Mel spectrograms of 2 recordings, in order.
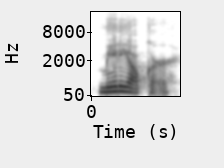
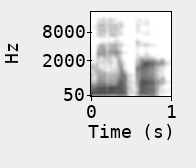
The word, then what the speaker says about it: mediocre: mediocre. 얘는 이 뒤에 스펠링이 CRE라고 돼 있지만 발음은 CER처럼 하시면 돼요. 그럼 mediocre.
